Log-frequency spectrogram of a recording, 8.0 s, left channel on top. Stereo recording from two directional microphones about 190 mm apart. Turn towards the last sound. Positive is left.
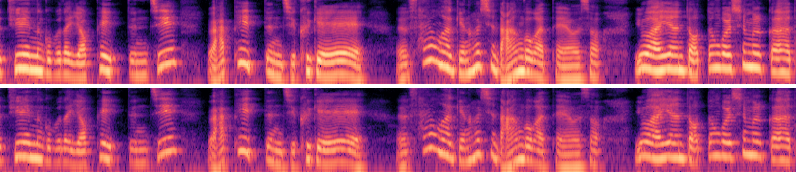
turn(degrees=45)  # may be behind; listen again after turning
